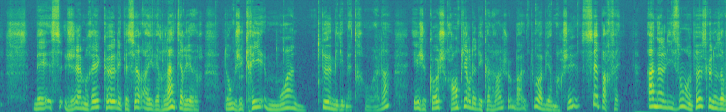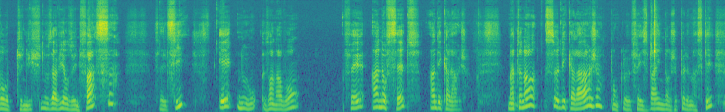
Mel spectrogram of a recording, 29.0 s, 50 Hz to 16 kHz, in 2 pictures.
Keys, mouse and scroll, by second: 1.8-3.0 drag, 4.3 click, 5.6 -, 6.3 KP_2, 8.9 click, 10.5-13.3 drag, 13.4-15.1 drag, 16.3 click, 17.7-18.9 drag, 19.5-20.2 scroll up 1, 20.2-21.5 scroll up 1, 24.3-25.3 scroll down 1, 25.3 click, 27.5 space.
